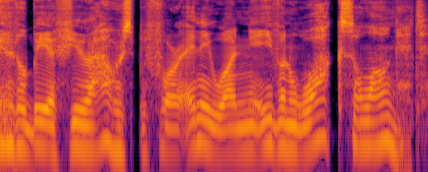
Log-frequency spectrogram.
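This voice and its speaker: A man puts on a character voice at a medium pitch, speaking at a fairly slow pace with fairly even intonation. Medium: read story. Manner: inner thoughts, anxious.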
